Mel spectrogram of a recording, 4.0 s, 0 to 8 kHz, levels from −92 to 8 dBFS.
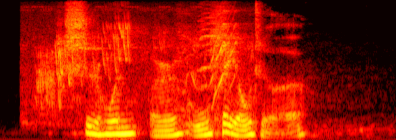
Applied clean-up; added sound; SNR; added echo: none; Bird; 10 dB; none.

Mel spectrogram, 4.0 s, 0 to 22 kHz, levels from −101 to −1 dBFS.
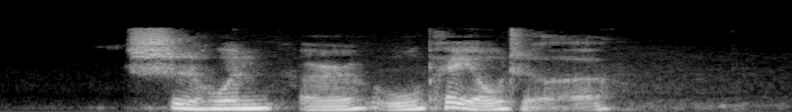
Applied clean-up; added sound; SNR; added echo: none; none; none; none.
